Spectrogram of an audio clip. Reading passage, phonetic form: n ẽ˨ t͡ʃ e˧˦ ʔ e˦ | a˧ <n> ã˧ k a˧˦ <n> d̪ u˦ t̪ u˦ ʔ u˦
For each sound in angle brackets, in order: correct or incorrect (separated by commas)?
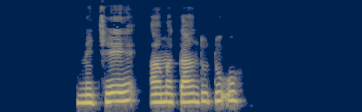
incorrect, correct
